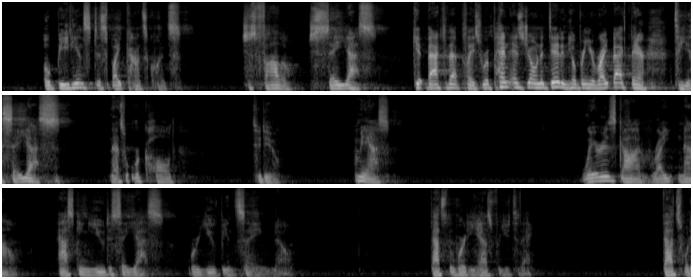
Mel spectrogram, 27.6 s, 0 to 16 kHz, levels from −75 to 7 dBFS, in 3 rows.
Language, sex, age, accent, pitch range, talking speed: English, male, 30-49, American, 125-180 Hz, 135 wpm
